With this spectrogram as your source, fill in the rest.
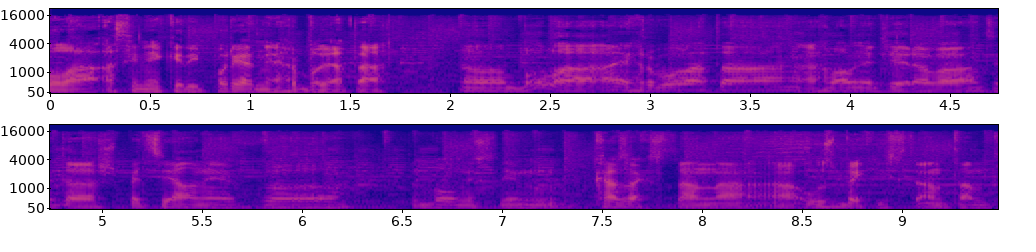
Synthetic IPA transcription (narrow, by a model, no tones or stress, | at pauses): ɔlaʔasiɲɪɛkɛd̪ipɔɾɪad̪ɲɛɦr̩bɔʎat̪aː | bɔlaːjɦr̩bɔʎat̪aːaɦlaʊɲɛɟɛɾaʋaːt̪ɛd̪aʃpɛt͡siaːlɲɛv | t̪ɔbɔlmisliːmkazaxst̪ana̰a̰ʔuzbɛkist̪a̰nt̪an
